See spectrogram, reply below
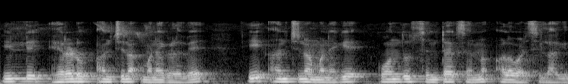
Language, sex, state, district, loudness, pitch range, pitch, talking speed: Kannada, male, Karnataka, Koppal, -15 LUFS, 110-125 Hz, 120 Hz, 115 wpm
